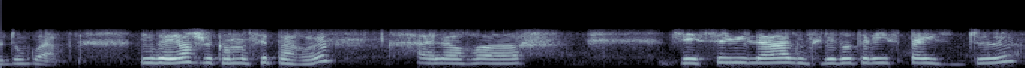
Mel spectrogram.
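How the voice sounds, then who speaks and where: Sick with a cold and coughing, a channel host rambles through the used items she's selling, pausing often and apologizing, her talk full of "euh" and "voilà." Her voice is a little high. The casual sales video sounds tinny and lo-fi, like a phone, with faint noise.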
